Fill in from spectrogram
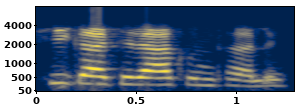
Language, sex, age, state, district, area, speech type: Bengali, female, 45-60, West Bengal, North 24 Parganas, urban, conversation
